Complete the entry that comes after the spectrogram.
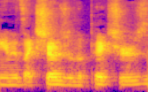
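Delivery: ordinary delivery, nothing marked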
